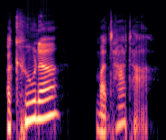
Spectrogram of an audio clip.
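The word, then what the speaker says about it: Hakuna Matata: Circle of life would have been more kuma matata, but I'm sorry, kuma matata. – Akuma da Matata? – Not even closer. – But it's Akuma da Matata. How do you say it? – Akuna Matata.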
